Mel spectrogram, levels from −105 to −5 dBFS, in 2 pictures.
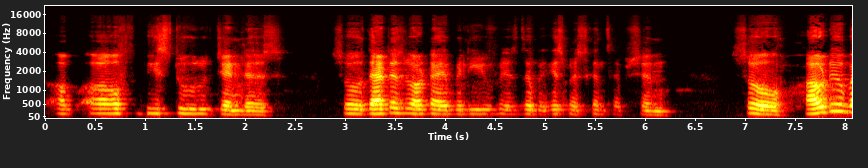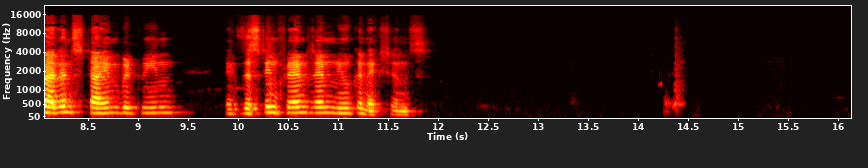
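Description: A cluster of packet damage hits the start of this speech recording, all within its first two seconds. The main fault is lost packets rebuilt from error correction, at 0.55, 0.59, 0.65, 0.79, 1.13, 1.23, 1.35 and 1.73 s. Each lasts 20 ms. In each case the original packet never arrived. The next packet carried a low-bitrate backup copy, and the decoder played that instead. So nothing drops out. Those 20 ms slices simply sound rougher and noisier than the surrounding speech. One loss had no backup to fall back on. This short concealed packet loss sits between 0.99 and 1.03 s. About 20 ms of audio was missing there. The decoder covered roughly 17 ms of it by extending the preceding sound, then faded back into the real signal. It comes across as a brief smear or wobble in the speech.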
